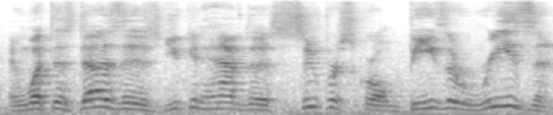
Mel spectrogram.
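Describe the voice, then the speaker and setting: Bright, slightly high male podcast co-host, eager storyteller, light room noise. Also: moderate pace. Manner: animated storytelling, acts out quotes. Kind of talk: casual chat.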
